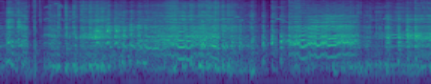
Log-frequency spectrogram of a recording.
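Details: Adelie penguins in a sudden minutes-long squabble at a colony on the Yalour Islands, Antarctic Peninsula; many overlapping coarse, rattling brays and squawks with clattering noises, nearly unbroken.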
